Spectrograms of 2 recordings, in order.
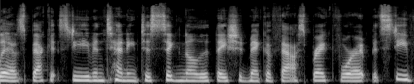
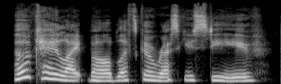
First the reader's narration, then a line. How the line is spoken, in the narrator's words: Tony sighed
